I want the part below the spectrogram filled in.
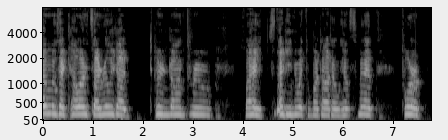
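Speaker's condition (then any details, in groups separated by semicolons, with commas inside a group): Cerebral palsy; mild left side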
